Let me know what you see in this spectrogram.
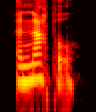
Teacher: The N at the end of an links to the A at the beginning of apple. And it sounds like an apple. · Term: linking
